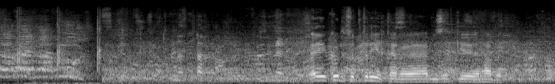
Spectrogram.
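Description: A man speaks close up over a noisy crowd.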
